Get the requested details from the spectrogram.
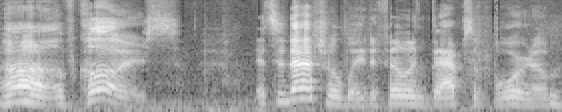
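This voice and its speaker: A female-sounding voice does a put-on character voice at a middle pitch. The pace is fairly quick. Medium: virtual streamer. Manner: hesitant, awkward.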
